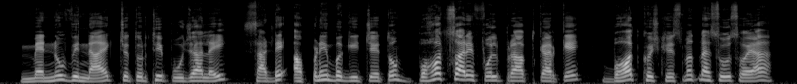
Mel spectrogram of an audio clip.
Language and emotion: Punjabi, happy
